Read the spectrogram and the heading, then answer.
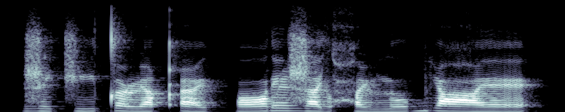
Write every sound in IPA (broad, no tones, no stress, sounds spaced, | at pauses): ʐ i t͡ʃ i t ɔ ɭ ɪ qʼ ɪ | ɔ ɾ e ʐ a lʲ ħ ɪ ɭ n o b i ʕ ɛ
